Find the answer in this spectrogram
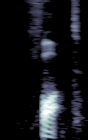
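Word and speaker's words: Pfaadt: So I had to look it up. It's pronounced Fought.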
